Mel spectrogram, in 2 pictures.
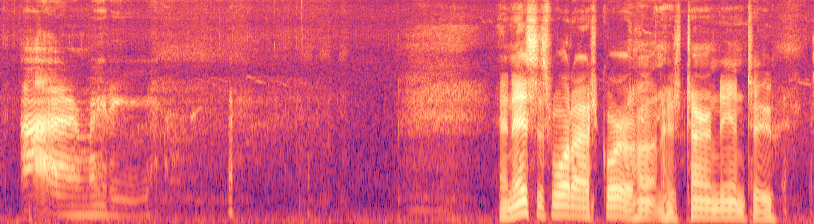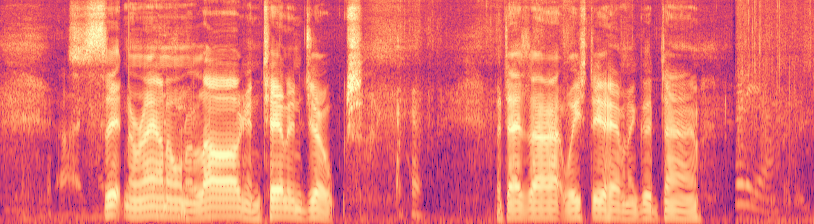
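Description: Men talk calmly close by, outdoors.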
